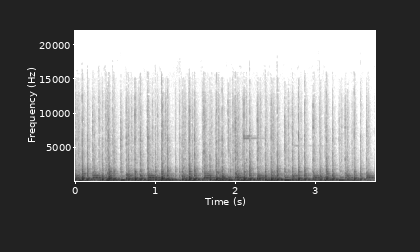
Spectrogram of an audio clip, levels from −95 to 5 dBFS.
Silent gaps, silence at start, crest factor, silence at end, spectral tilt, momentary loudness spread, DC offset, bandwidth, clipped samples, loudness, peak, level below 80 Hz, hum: none; 0 s; 14 dB; 0 s; -8.5 dB/octave; 4 LU; under 0.1%; 12 kHz; under 0.1%; -24 LUFS; -8 dBFS; -30 dBFS; none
